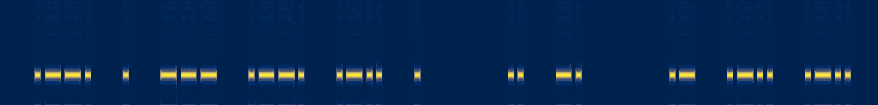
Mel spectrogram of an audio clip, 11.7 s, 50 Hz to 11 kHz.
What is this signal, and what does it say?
Morse code, heard as a keyed tone, about 18 wpm, spaced as for 12 wpm, 1000 Hz. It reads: PEOPLE IN ALL
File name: qotdfiles / 12wpm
